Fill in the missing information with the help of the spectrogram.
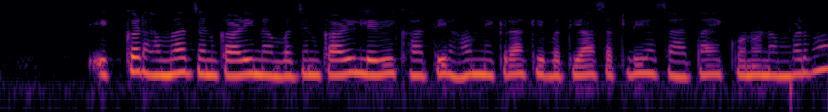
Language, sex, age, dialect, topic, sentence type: Magahi, female, 31-35, Western, banking, question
